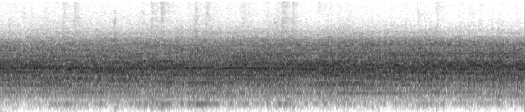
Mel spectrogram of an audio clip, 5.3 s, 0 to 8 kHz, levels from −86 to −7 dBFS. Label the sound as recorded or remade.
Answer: recorded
